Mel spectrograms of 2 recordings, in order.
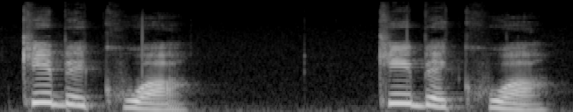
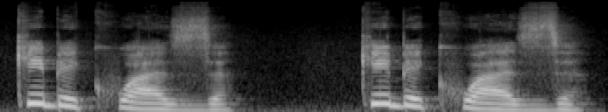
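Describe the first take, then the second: First: Québécois ending on wa, no S; masculine form. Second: Québécoise slow, ending in a buzzed Z. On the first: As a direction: stop Québécois on the vowel. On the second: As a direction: buzz the Z of Québécoise. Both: Shown as a demonstration. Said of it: "That S is done as a Z".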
